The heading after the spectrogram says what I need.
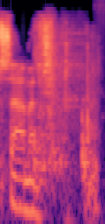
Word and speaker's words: salmon: But if you're in Great Britain, you can say salmon. Timber and salmon. With an L. But in America, you just omit L and say salmon.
